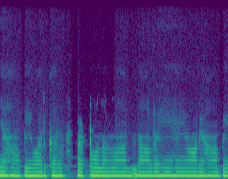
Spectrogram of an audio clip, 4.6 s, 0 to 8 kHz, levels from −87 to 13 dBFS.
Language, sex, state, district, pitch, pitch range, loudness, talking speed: Hindi, female, Chhattisgarh, Raipur, 170 Hz, 170-175 Hz, -12 LUFS, 130 wpm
